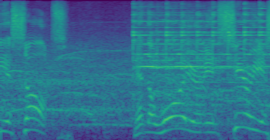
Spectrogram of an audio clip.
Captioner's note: bell ringing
